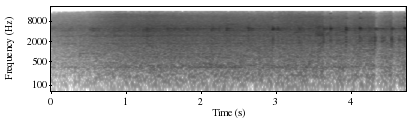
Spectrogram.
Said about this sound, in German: Das Rauschen und das Scheppern, das ist Glas, das ist neues Glas, das aus altem Glas hergestellt wird. Das Ganze passiert in Ämpres, das ist im Kanton Watt, am Genfersee unten.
